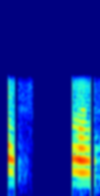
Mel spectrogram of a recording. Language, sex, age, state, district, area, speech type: Kannada, female, 18-30, Karnataka, Kolar, rural, conversation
